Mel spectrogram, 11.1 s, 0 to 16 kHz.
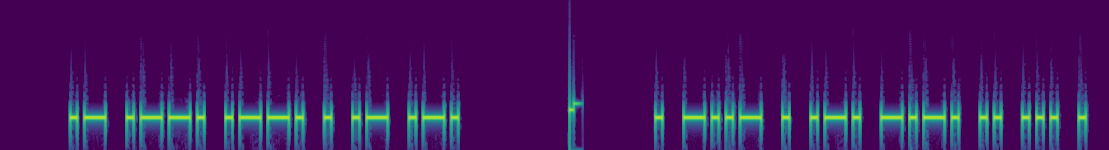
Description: Morse code, heard as a keyed tone, about 17 wpm, 700 Hz. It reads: APPEAR EXERCISE
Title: Sentences from Top 1200 Words - New Word Drill Alt - 17wpm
